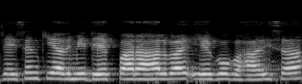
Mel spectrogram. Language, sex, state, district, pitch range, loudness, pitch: Bhojpuri, female, Uttar Pradesh, Deoria, 240-255 Hz, -15 LUFS, 245 Hz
